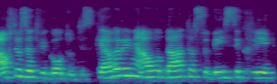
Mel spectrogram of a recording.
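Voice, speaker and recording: A woman is speaking. Her accent is non-native. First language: not English. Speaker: health data researcher. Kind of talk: lecture. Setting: video call. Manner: halting.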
